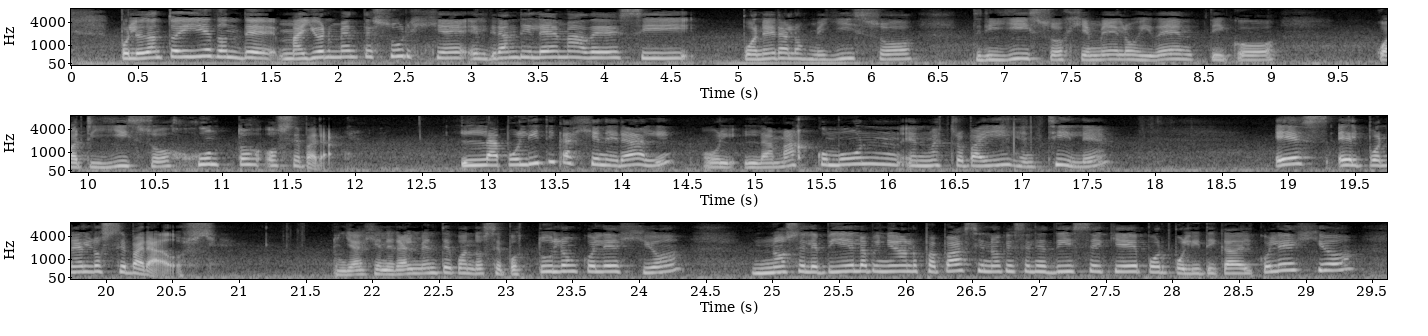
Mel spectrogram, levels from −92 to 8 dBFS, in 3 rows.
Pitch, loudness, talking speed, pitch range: 260 Hz, -21 LUFS, 135 wpm, 210-295 Hz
